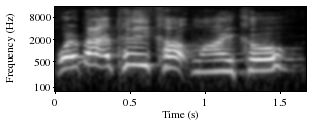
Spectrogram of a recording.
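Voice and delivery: ordinary talk, nothing marked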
